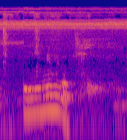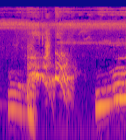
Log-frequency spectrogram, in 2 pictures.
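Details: Orangutan uttering a series of moaning, tonal calls, some flat and some bending downward, one mixed with a rougher, noisier burst, over a continuous background hiss.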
